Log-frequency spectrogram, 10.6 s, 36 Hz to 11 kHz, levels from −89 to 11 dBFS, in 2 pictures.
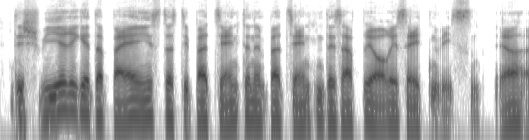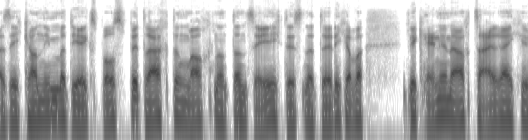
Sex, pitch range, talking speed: male, 85-95 Hz, 195 wpm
